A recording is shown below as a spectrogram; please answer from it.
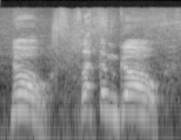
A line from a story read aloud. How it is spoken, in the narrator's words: cried Daka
